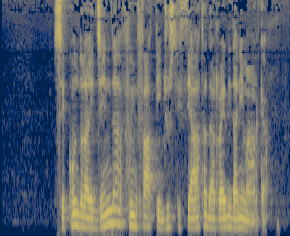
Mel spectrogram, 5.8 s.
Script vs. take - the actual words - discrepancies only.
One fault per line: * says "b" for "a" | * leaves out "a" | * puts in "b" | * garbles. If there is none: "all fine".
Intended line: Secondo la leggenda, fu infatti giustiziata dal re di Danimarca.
all fine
